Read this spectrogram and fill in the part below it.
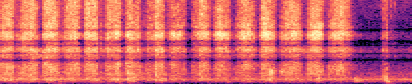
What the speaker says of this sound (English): So I'm just taking my sanding block, a piece of sandpaper, put that on there, and give it a nice sand.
